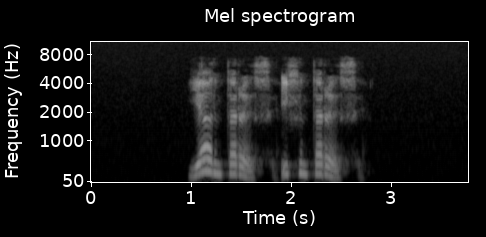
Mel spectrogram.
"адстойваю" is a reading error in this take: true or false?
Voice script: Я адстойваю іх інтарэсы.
true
